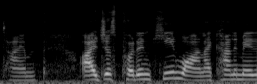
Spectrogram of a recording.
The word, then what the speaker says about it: quinoa: post earlier today about quinoa and I remember when I first heard about quinoa my girlfriend Sabrina I'm gonna call you out on this one I remember trying to pronounce it as Quin OA cuz I had no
